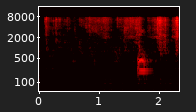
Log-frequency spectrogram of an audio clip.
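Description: A pot of vegetable soup on the stove simmering with a faint steady hiss, as dried herbs and spices are tipped into it.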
